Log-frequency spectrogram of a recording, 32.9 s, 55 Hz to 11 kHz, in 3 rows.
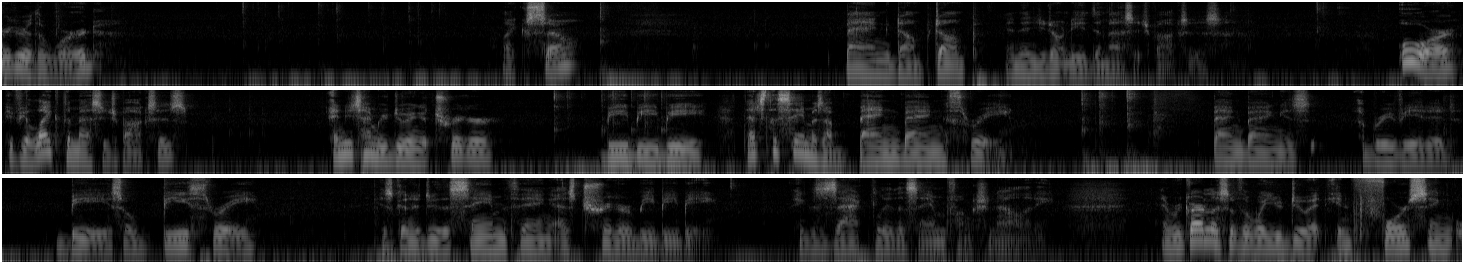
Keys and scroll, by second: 1.7-3.6 typing, 4.4 super+j, 14.8-17.1 typing, 19.0 b, 19.1 space, 19.3 3.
